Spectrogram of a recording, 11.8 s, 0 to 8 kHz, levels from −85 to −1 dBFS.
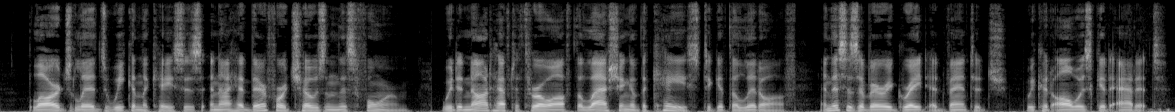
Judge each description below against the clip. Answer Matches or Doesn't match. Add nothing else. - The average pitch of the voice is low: Matches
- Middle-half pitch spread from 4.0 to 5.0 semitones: Doesn't match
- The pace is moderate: Doesn't match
